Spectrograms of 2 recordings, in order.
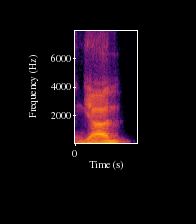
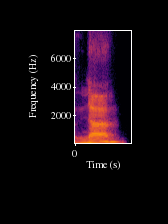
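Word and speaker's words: jnana: Pratipa say so yeah so Shriil praad pronounced gan the way I'm pronouncing it gan uh some people who are very uh particular and are uh deep into Sanskrit they might pronounce it as nyan nyan right so neither one is wrong uh but praad what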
